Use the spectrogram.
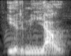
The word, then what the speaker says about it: Irmiyahu: homónimos de este nombre que en hebreo se pronuncia irmu Pues bien el libro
